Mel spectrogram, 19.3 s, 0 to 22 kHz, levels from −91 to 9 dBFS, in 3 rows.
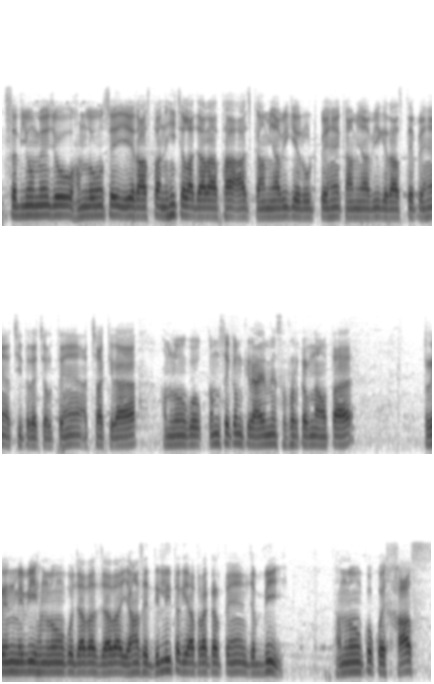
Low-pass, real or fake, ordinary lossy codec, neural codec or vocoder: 5.4 kHz; real; none; none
